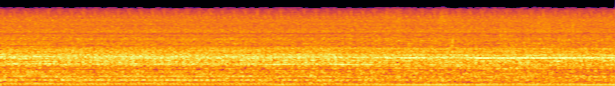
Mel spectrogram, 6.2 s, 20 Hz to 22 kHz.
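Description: A BMW E90 car engine idles just after starting, a quiet, steady low hum with a faint mechanical rattle, running evenly and alone.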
